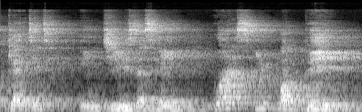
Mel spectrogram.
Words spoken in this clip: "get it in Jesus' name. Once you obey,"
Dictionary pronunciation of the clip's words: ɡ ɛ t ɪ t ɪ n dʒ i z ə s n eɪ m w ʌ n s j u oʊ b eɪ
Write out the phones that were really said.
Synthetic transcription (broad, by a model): ɡ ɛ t ɪ t ɪ n dʒ i z ə s n eɪ m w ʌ s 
